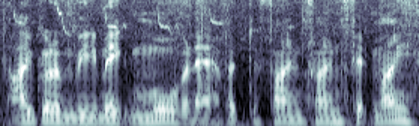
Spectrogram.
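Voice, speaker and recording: A man co-hosts a physio podcast while out on a country walk, his voice at an ordinary middle pitch. He explains with lots of restarts and trailing phrases. Faint birdsong and outdoor ambience sit quietly under him. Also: quick pace, slight background noise. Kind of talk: casual chat on a walk. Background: faint birdsong and nature ambience.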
